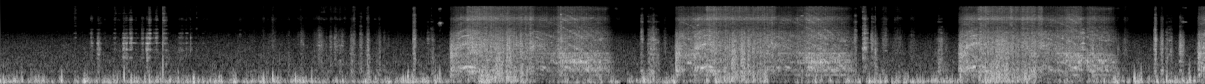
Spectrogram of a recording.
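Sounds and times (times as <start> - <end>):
chop saw grinding through steel: 4.4 - 8.8, 9.5 - 12.0.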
